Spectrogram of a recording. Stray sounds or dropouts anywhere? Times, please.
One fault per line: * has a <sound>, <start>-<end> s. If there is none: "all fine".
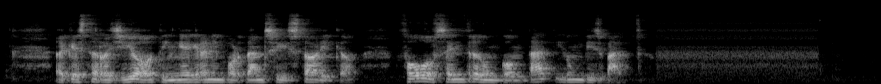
all fine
